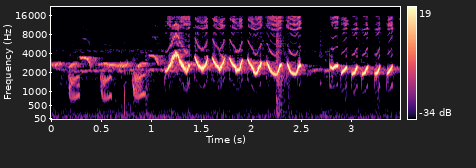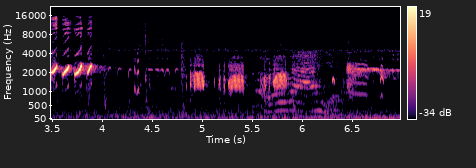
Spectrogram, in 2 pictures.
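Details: Wambi, the Javan pied starling, singing loudly in a masteran training recording: a fast warbling trill that wavers up and down in two bursts, followed by softer short buzzy notes and thin whistles.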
